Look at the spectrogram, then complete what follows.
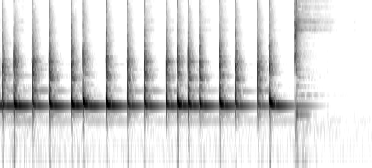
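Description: Plastic toy drum kit tapped with plastic drumsticks in a steady beat of two to three strokes a second, each hit ringing on in a tinny note. About six seconds in comes a single hit on its small metal cymbal, still partly coated in blue protective film, which rings briefly and dies away.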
